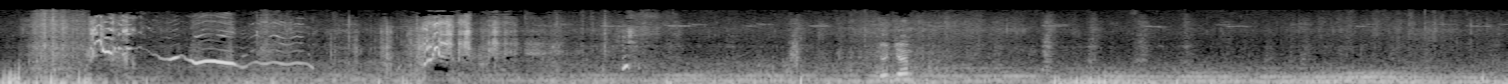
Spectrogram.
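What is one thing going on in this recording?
River water flows and ripples steadily past a brick wall outdoors.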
